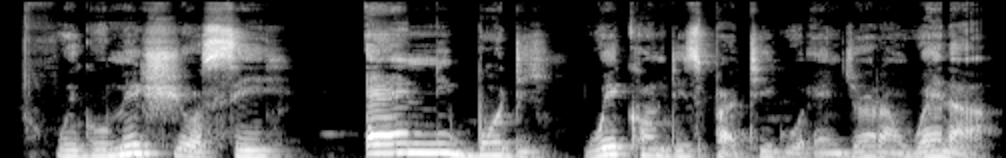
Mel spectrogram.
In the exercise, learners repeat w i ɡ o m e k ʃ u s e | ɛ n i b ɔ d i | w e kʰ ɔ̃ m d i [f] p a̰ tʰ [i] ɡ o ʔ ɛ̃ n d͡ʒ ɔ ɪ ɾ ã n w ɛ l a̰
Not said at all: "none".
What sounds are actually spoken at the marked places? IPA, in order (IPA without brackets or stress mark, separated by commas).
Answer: s, i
